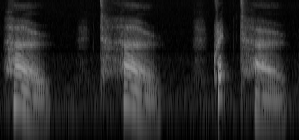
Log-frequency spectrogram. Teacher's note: when I say təʊ it sounds like I'm making the sound /t/ and then saying həʊ.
